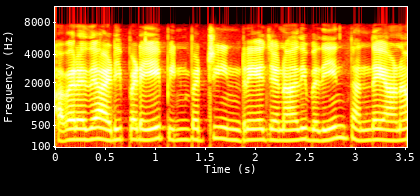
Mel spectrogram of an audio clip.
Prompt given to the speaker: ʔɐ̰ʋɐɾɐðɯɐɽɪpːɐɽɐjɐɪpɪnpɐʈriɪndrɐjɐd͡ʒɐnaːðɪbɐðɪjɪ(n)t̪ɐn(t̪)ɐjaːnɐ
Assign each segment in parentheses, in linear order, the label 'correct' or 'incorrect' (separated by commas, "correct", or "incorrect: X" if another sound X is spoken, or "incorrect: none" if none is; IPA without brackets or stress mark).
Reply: correct, incorrect: d̪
